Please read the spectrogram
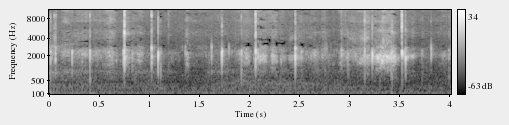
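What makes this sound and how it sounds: A hand-sized, hollow fidget slug made of hard plastic segments striped red, blue and yellow is held in both hands and flexed and rolled while long nails rub along it. Quick, dry plastic clicks and crunches snap out over a soft, bright scraping hiss, with a midrange tone near 1.8 kHz and almost no low end. The clicks come in irregular bursts and thicken into a dense rattle near the end.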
